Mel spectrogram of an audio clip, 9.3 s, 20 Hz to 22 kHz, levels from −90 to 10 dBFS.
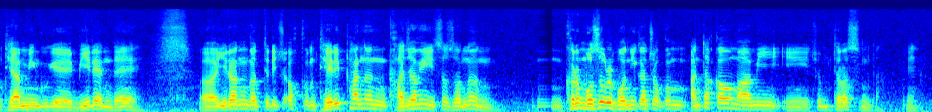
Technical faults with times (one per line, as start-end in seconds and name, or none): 5.39-5.53 burst of packet loss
